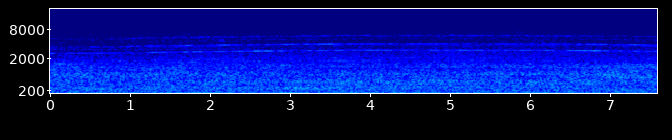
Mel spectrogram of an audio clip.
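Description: T-45C jet idling and taxiing slowly on an aircraft carrier deck in a flight simulator, a steady faint engine whine and broadband roar with thin tonal hums, constant and uninterrupted.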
